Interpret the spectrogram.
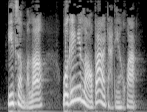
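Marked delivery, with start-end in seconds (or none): none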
